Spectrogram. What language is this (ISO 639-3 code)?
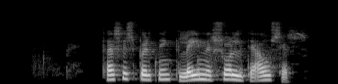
isl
